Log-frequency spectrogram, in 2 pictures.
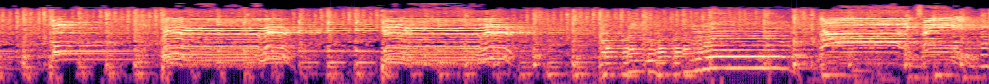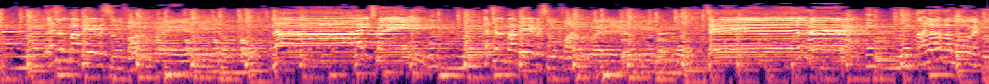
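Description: A recorded vocal group song plays loud and steady throughout, layered harmonizing voices rising and falling over a full, rhythmic instrumental backing with no pauses.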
